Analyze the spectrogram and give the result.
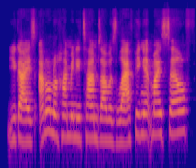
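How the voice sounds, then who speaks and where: A woman's voice: on the high side, steady tone, brisk, bright, forceful tone, clear, resonant tone. A woman with a Southern accent, co-hosting a casual livestream and chatting about viewer comments with plenty of fillers and restarts. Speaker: co-host of a knife company livestream.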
